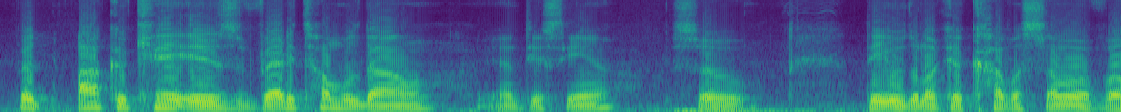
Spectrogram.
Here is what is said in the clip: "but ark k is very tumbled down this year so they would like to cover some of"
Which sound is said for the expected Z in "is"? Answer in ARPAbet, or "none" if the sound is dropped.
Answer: Z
